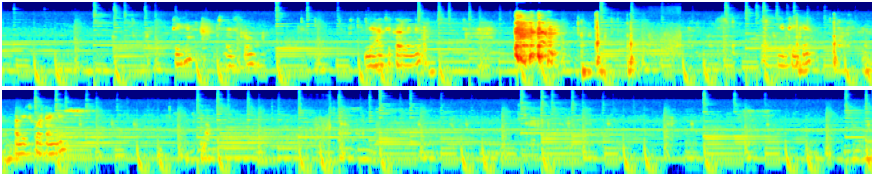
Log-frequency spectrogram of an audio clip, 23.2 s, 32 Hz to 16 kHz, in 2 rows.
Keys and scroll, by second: 11.8 ctrl+space.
